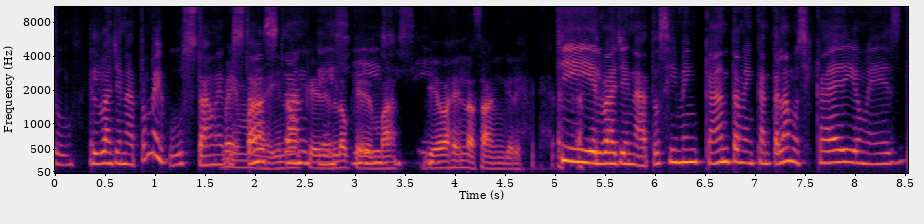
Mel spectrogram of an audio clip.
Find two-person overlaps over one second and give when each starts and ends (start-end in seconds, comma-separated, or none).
1.6-3.9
